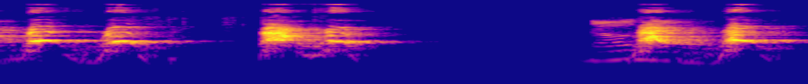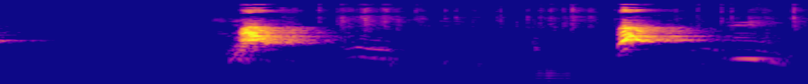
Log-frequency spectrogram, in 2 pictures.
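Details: Yorkshire terrier Macy barks while wanting to chase other dogs; bright, sharp single and double barks come in bursts roughly every one to two seconds, six bark groups in all, with a quiet whine between them.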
